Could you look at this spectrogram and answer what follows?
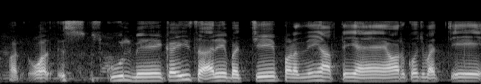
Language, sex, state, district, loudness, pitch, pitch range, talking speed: Hindi, male, Uttar Pradesh, Jalaun, -16 LUFS, 170 Hz, 165-185 Hz, 175 wpm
